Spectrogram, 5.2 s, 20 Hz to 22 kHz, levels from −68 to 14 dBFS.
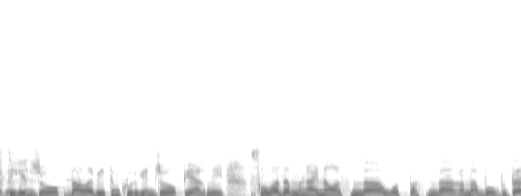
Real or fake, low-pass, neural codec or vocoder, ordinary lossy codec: real; 5.4 kHz; none; none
